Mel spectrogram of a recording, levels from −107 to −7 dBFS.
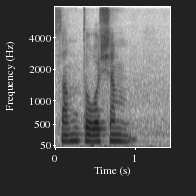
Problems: constant background noise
